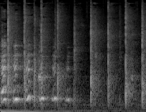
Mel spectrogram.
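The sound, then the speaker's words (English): Clapping greets a University of Delaware alumnus: a short burst of overlapping claps and voices, then a few sharp, separate claps at a steady pace. “Get everybody do a round of applause.”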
